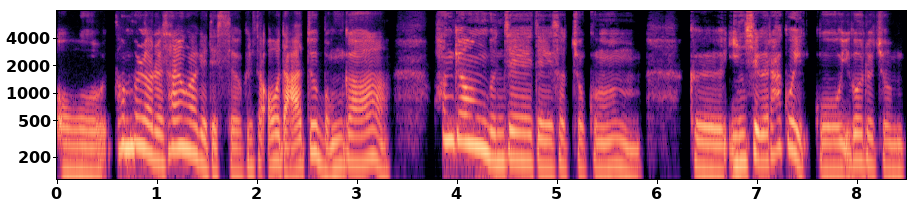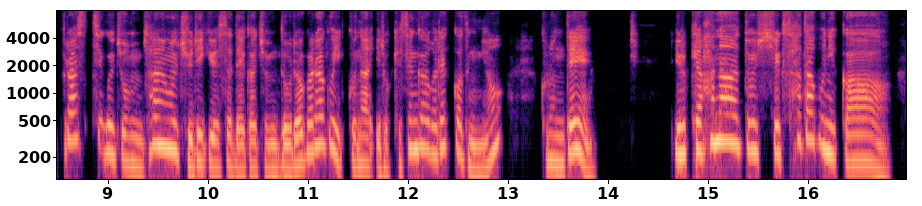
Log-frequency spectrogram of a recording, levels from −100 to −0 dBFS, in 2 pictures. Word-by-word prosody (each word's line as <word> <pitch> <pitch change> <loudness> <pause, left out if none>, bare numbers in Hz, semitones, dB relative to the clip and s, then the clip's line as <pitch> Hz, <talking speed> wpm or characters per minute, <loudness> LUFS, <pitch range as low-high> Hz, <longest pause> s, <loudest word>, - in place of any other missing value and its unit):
어 135 -1 -2
텀블러를 260 -6 +3
사용하게 240 -5 +2
됐어요. 130 -2 -5
그래서 150 +4 -5
'어 180 +2 +1
나도 175 +8 +3
뭔가 170 +4 -2 0.4
환경 295 -4 +4
문제에 185 -1 0
대해서 155 -2 -3
쪼금 145 -2 -6 0.5
그 140 -3 0
인식을 180 +2 +2
하고 255 -1 -1
있고 145 -6 -3
이거를 180 0 -2
좀 145 -2 -5
플라스틱을 300 -7 -1
좀 170 -6 -5
사용을 265 - +2
줄이기 175 -2 0
위해서 155 +1 -2
내가 140 +1 -1
좀 140 0 -4
노력을 165 - +1
하고 275 -1 +1
있구나.' 165 -3 -3
이렇게 135 -2 -6
생각을 245 -3 0
했거든요. 225 - -3 0.4
그런데 180 - +2 0.9
이렇게 220 +3 +3
하나둘씩 260 -5 +3
사다 315 -1 0
보니까 175 - 0
180 Hz, 330 characters per minute, -21 LUFS, 150-245 Hz, 0.9 s, 환경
